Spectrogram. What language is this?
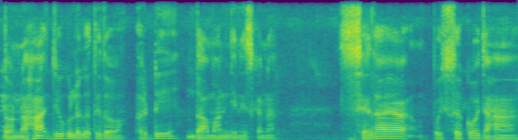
Santali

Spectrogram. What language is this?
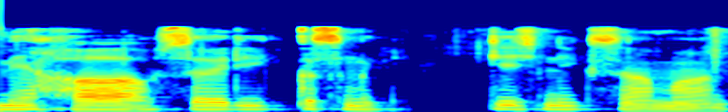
Kashmiri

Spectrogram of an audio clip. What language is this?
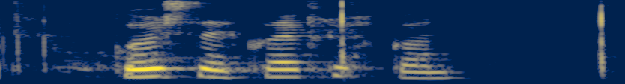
Icelandic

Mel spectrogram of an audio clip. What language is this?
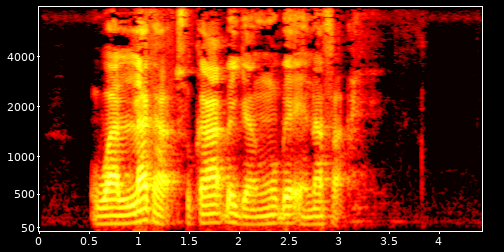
Borgu Fulfulde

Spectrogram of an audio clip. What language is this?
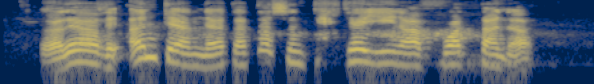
Kabyle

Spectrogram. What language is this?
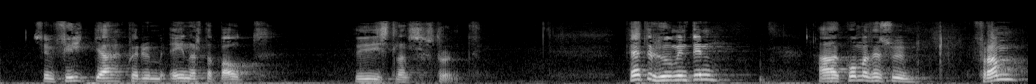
Icelandic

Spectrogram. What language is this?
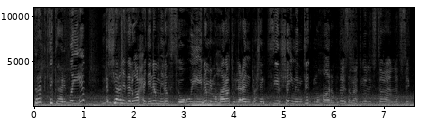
Arabic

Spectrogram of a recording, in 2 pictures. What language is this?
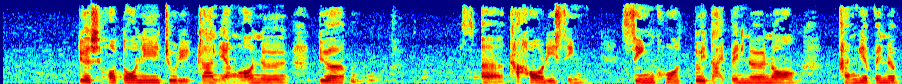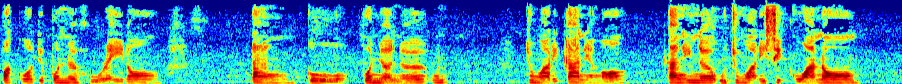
Min Dong Chinese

